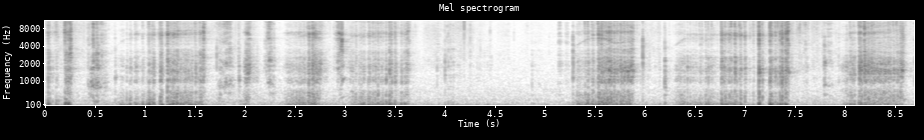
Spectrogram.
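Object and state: Dry soap bar being shaved.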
